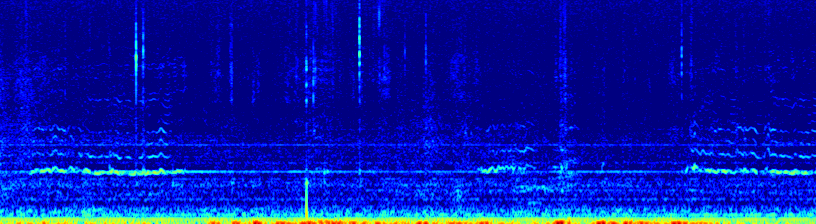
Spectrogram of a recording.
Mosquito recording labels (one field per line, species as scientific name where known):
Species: Anopheles arabiensis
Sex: female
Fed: unfed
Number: one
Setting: cup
